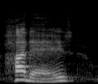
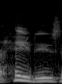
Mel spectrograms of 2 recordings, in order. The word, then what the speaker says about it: Hades: Hades, or Hades, as many pronounce it, is the same location.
